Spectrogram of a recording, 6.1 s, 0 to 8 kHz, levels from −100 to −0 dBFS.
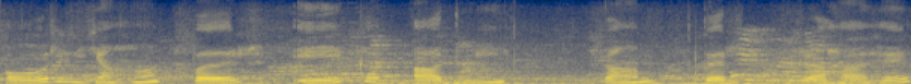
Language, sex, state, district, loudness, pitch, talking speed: Hindi, female, Himachal Pradesh, Shimla, -16 LUFS, 200 Hz, 90 wpm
